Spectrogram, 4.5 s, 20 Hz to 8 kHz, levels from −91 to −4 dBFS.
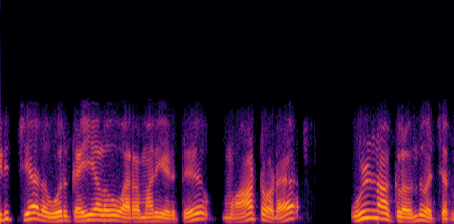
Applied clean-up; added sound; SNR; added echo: none; none; none; none.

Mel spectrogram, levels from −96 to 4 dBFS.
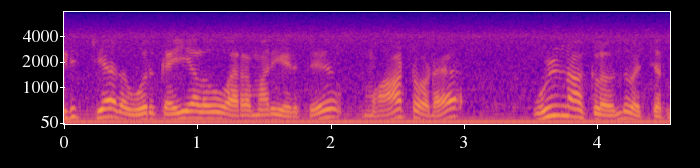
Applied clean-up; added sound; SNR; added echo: none; Mechanical fan; 9 dB; none.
